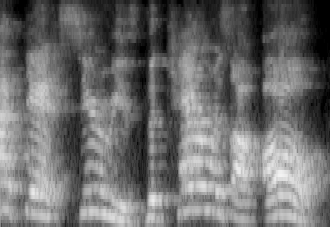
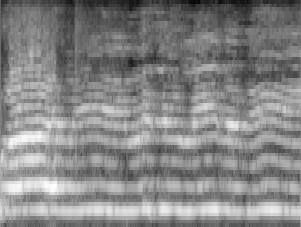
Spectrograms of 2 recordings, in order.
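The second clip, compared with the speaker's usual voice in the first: loud, mock tearful, sobbing, pleading voice; 4 semitones higher, 5 dB louder than usual. Retelling what Rico said to Wiley, imitating Rico crying. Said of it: "He's crying".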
